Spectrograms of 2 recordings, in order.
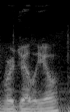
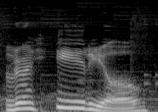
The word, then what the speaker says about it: Virgilio: bartender you look winded Virgilio it's pronounced very Helio no I'm pretty sure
